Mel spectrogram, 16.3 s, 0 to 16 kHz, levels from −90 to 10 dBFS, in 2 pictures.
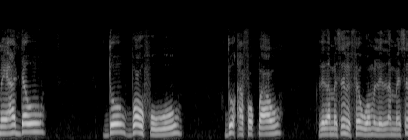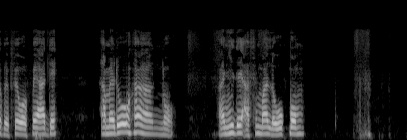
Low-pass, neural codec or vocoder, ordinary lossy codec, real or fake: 7.2 kHz; none; MP3, 48 kbps; real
